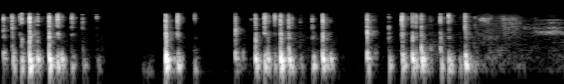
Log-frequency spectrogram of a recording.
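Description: Bursts of rapid key clicks from typing on a computer keyboard, close and fairly quiet, coming in several spaced runs with short pauses between them and no voices.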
